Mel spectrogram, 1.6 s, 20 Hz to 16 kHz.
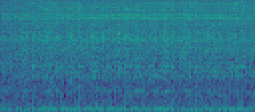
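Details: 1985 Oldsmobile Cutlass, 307 V8, initial timing set to about 12 degrees: deep even idle with steady low rumble, no misses, stumbles or knocks; running smoothly after timing adjustment.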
